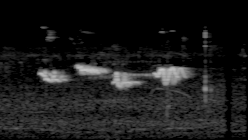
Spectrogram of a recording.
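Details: Creamy-bellied thrush song played to encourage captive birds to sing: four longer, buzzy whistled notes, the second high and drawn out, the last rising and wavering, followed by a faint click.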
